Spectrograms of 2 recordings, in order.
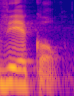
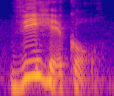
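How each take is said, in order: First: It is said in a neutral accent. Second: It is said in a Southern US accent.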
